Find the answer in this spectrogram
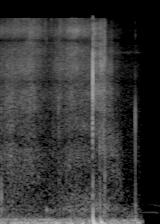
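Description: Faint handling noise of a clear plastic drawer organizer, with one sharp click about one and a half seconds in.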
